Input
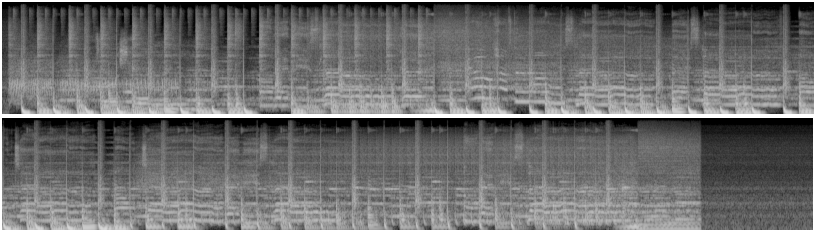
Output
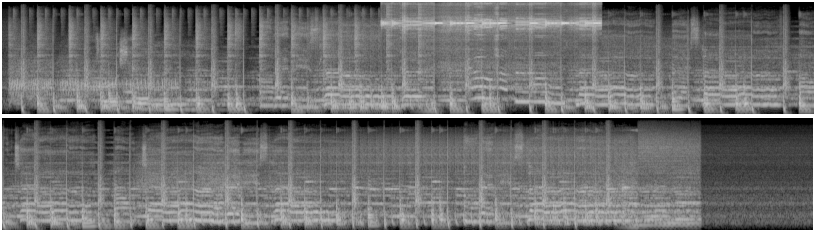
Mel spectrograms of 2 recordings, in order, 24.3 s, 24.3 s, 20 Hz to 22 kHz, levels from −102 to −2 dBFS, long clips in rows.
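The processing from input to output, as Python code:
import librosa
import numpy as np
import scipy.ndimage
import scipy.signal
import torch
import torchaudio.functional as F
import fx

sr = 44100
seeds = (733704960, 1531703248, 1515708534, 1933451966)

y = fx.resample_bad(x, sr, factor=4, down='filtered', up='zero_stuff', at=(5.68, 9.0))
y = fx.env_flatten(y, sr, amount_pct=50, at=(15.09, 15.8))
y = scipy.signal.sosfilt(scipy.signal.butter(4, 200.0, 'highpass', fs=sr, output='sos'), y)
y = fx.peak_eq(y, sr, hz=10000.0, db=4.5, octaves=2.2)
y = fx.notch(y, sr, hz=760.0, q=12.0)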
